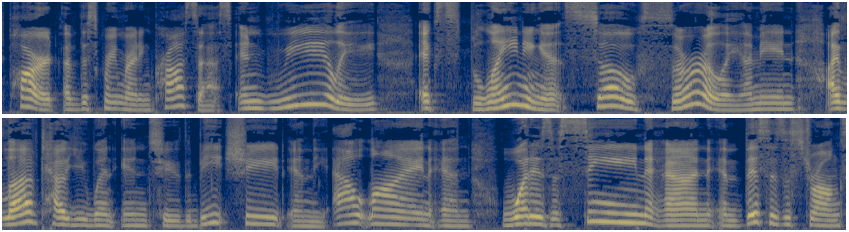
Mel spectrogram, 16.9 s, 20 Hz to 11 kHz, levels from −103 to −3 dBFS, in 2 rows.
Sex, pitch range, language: female, 150-195 Hz, English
